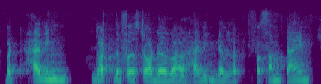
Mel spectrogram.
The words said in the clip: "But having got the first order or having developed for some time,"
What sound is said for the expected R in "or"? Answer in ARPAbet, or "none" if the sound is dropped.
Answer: L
